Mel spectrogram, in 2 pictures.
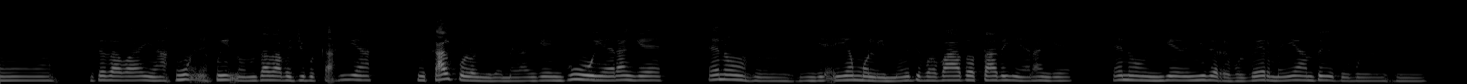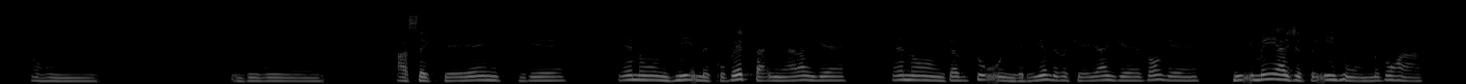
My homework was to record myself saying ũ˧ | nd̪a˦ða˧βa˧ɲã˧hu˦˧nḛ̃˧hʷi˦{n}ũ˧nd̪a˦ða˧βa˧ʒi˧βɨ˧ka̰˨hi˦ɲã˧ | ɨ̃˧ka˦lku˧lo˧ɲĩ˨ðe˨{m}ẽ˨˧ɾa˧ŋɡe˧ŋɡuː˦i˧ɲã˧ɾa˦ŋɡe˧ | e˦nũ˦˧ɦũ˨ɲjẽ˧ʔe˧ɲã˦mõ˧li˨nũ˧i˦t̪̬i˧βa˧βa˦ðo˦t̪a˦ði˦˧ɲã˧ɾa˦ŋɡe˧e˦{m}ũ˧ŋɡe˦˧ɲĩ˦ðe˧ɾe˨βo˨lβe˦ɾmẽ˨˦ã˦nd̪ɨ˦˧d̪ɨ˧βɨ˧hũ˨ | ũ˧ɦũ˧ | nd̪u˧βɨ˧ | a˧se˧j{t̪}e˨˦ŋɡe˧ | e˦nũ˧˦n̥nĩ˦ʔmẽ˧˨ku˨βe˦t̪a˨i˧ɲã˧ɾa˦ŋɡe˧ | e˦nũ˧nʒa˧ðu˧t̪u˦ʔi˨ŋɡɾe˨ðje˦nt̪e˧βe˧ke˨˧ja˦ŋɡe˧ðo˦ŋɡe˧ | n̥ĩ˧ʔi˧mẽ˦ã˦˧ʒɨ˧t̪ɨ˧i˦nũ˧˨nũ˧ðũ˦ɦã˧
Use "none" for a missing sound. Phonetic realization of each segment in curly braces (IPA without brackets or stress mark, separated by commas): n, m, n, t̪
